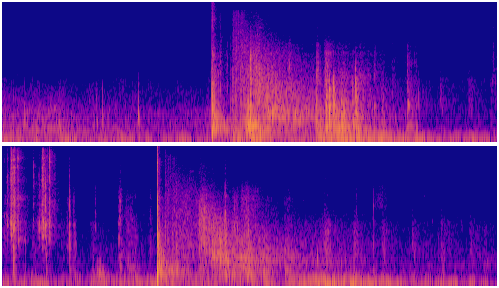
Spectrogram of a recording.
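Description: Gunshots: a single shot about two seconds in, a quick burst of several around five seconds, and another single shot at about six and a half seconds, each with an echoing tail.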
